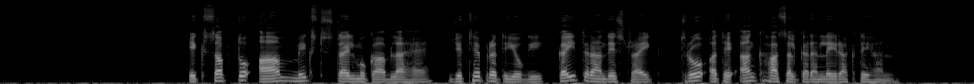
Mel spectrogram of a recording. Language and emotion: Punjabi, neutral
